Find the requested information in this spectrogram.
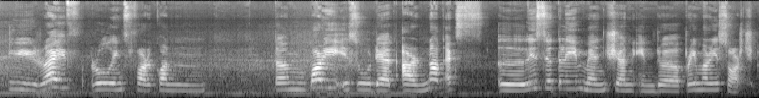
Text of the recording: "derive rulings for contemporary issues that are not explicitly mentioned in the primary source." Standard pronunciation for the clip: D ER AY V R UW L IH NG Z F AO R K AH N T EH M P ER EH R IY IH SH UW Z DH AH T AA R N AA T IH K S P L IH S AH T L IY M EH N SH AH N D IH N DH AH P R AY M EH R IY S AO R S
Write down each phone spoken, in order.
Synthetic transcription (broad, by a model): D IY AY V R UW L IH NG S F AO R K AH N T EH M P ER R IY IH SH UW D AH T AA R N AA T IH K S L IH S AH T L IY M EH N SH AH N IH N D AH P R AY M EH R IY S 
